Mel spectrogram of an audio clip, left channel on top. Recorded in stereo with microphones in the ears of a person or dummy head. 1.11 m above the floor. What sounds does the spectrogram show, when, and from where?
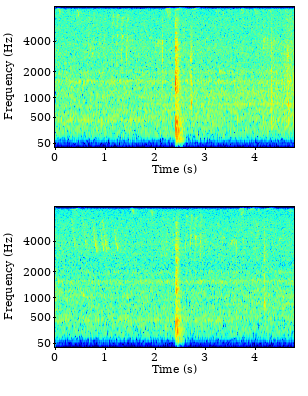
2.4 s a drawer: 75° left (ahead or behind), 3 m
